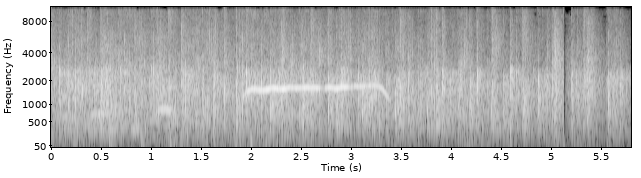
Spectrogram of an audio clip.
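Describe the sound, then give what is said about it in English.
An audience at a show hosted by Ted Rogers School of Management applauds steadily, dense clapping filling the whole stretch, with a brief high whistle-like tone rising above the noise partway through. “So big round of applause to them.”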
